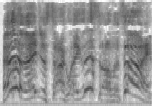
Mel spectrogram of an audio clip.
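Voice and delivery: very high, loud whiny Usopp; Usopp impression. Doing an easy Usopp impression, very high and whiny. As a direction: squeal it like a cartoon coward. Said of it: "Is Usopp".

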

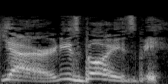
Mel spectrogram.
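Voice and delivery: drawn-out pirate voice; Sasaki-san. Acted. Joking that Shonen Jump is listening, pirate impression. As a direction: play a hammed-up pirate, stretching the words. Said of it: "He's a pirate".

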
